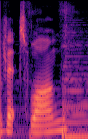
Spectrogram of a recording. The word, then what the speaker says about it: Vitzwong: Music by Kevin Vitzwong, rhymes with hit song.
